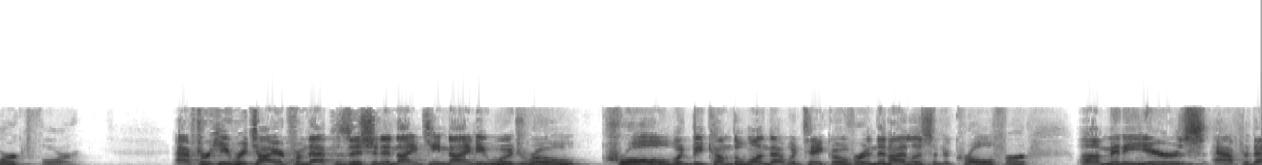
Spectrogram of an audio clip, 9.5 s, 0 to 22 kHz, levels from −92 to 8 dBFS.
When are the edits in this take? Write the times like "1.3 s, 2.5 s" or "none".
none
